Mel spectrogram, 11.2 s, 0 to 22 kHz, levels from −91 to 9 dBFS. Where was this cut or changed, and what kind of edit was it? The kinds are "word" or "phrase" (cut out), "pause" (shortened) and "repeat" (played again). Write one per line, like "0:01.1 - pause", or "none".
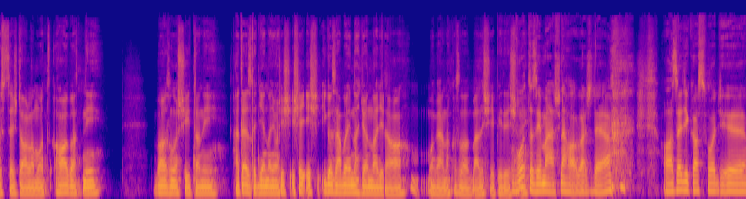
0:03.8 - word
0:04.2 - word
0:05.8 - word
0:08.4 - word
